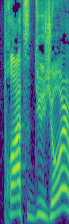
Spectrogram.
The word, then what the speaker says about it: Plats du Jour: She is also the author of 2 books, The Girl and the Fig Cookbook and my French is awful, Plats du Jour. Am I saying that correctly? – Perfect.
